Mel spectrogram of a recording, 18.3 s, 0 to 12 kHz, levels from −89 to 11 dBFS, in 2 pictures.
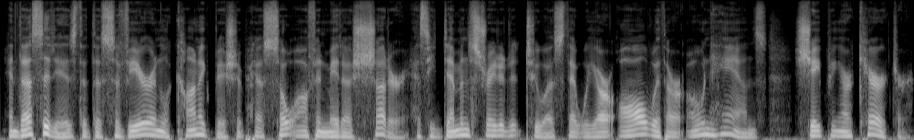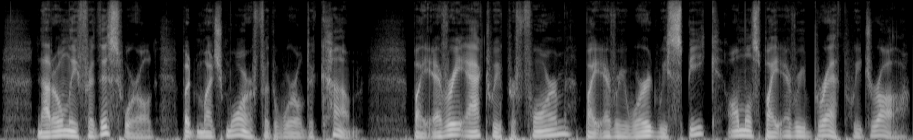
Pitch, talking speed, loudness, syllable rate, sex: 105 Hz, 205 wpm, -20 LUFS, 5.2 syllables/s, male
